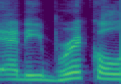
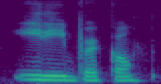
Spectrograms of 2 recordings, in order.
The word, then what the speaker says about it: Edie Brickell: My first wife was Carrie Fisher, and I married Eddie Brickell in 1992. Who am I? Edie Brickell. Edie Brickell. Thank you. I knew I was saying it wrong.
